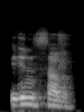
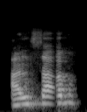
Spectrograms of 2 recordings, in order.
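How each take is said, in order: First: The word begins with an i vowel. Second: The word begins with an a vowel. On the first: The speaker calls it right. "बल्कि जेर लगाएंगे हम" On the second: The speaker calls it wrong. "तो हम जबर नहीं लगा सकते"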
